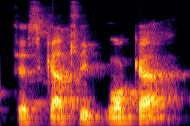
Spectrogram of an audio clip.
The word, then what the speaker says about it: Tezcatlipoca: Like Violet's one is called Tezcatlipoca.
